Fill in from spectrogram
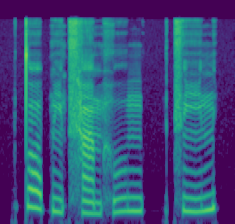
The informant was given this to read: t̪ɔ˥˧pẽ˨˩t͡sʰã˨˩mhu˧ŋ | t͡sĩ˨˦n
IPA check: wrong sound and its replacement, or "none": ẽ˨˩ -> ĩ˨˩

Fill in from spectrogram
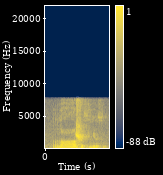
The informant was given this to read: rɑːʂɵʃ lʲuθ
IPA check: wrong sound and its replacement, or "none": ʃ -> θ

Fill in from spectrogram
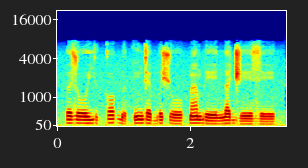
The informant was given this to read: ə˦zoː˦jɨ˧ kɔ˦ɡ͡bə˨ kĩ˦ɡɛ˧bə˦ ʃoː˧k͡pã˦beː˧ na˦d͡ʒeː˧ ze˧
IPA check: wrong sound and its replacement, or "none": none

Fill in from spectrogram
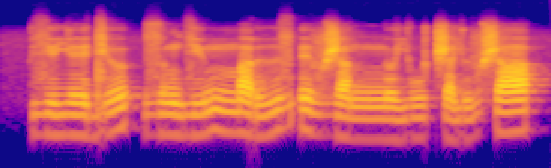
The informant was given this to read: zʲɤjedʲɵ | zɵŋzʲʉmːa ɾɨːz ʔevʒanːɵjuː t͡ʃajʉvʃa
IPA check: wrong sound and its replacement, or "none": ɤ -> ɵ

